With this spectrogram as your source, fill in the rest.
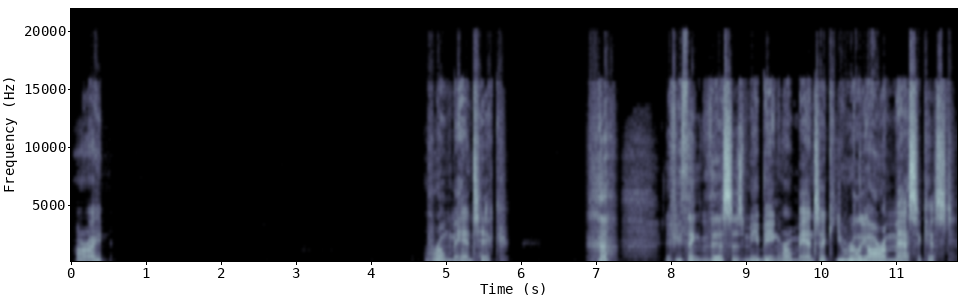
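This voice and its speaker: A man speaks low-key and conversationally, with a halting rhythm, as he plays a teasing, dry, calm coworker and hero in an intimate ASMR roleplay. There's no room sound.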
